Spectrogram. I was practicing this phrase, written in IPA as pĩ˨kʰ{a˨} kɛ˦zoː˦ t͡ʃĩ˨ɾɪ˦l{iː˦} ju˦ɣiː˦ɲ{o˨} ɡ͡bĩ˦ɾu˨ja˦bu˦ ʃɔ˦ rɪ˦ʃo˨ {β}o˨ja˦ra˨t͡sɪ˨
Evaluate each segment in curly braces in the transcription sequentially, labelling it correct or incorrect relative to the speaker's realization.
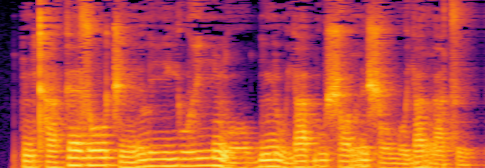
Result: correct, correct, incorrect: oː˨, correct

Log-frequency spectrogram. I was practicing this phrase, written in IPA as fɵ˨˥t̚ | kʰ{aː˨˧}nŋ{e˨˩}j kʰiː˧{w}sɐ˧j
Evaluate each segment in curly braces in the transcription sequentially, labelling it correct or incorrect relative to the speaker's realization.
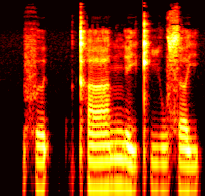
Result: correct, correct, correct

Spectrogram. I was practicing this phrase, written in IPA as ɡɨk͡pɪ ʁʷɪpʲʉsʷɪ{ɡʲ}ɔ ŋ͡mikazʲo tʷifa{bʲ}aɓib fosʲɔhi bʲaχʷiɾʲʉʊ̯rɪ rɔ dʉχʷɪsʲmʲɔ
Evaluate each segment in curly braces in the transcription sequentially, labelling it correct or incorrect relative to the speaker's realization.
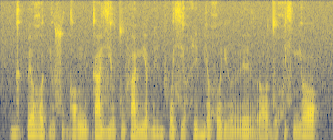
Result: incorrect: ɡ, incorrect: mʲ

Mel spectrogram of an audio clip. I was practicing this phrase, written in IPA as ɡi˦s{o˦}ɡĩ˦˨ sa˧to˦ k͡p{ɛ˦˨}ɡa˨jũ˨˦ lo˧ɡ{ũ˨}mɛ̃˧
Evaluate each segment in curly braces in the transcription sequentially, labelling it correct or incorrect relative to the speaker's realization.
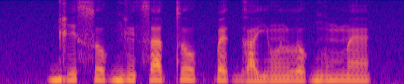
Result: correct, correct, incorrect: ũ˦

